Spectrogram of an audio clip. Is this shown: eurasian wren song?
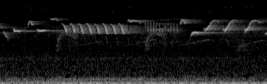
yes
